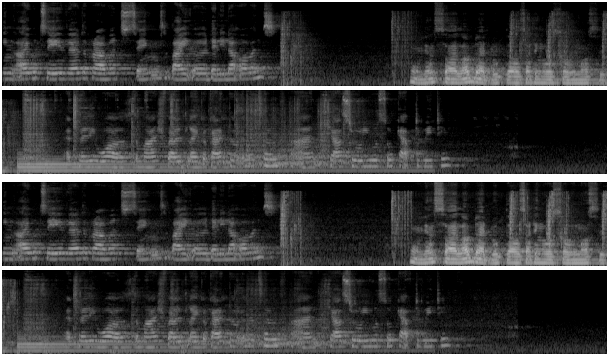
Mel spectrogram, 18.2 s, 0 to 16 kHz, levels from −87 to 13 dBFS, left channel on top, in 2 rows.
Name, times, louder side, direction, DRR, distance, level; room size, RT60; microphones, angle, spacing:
voice 1, 0.0-4.1 9.7-15.8, left 1 dB, 10° left, 1.4 m, -35 dB
sound 1, 4.2-4.5 5.8-6.1 7.6-7.9 8.1-8.5 9.0-9.3, right 9 dB, 80° right, 1.9 m, -37 dB
voice 2, 6.1-9.1, right 3 dB, 50° right, 0.8 m, -26 dB
Bass guitar, 9.3-15.5, left 4 dB, 50° left, 1.7 m, -42 dB
sound 2, 9.4-14.8, left 5 dB, 85° left, 1.4 m, -44 dB
29.0 x 27.5 x 6.5 m
head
